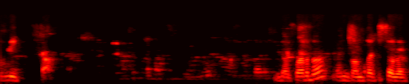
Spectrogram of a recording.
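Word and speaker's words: 三日: O sea, que si yo quiero decir que yo nací el 3 de tal mes, yo ese 3 no lo leo San, sino que lo digo Mika.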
